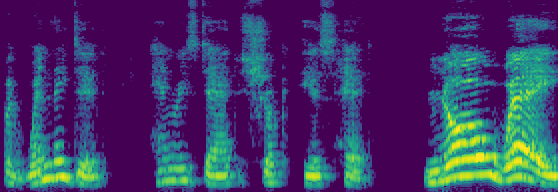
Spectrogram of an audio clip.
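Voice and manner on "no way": loud flat no from dad; firm refusal. Acted. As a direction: shut it down hard like a stern father. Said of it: "he said".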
